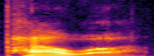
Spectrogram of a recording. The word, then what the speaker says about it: power: Um and when you're saying power, I I I can really hear there's a W in it, but a lot of people in Britain sort of miss the W is fairly quiet, I would say.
